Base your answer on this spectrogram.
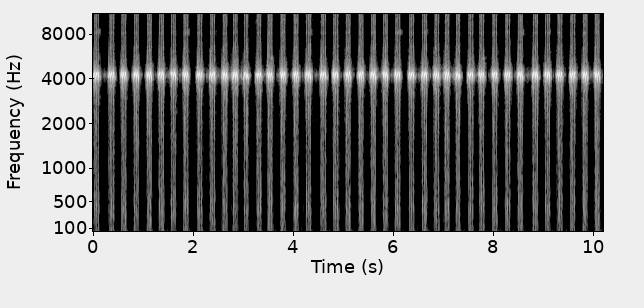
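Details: Chirping cricket used as a rat repellent, giving bright, shrill pulses at an even pace of roughly four per second, unbroken throughout, against complete quiet.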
